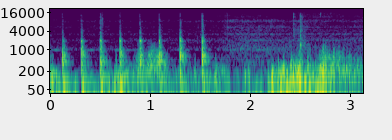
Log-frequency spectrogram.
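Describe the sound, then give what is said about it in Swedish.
Rapid knocking on a factory door in the small village of Glumslöv in northwestern Skåne, Sweden, on an overcast, raw morning, 24 January 2018, filmed with a mobile phone camera: about eight sharp raps in a quick steady rhythm, fairly loud, followed by a muffled rumble of movement and background noise. “En mulen och rå förmiddag knackade på dörren till en fabrik i det lilla samhället Glumslöv i nordvästra Skåne.”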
